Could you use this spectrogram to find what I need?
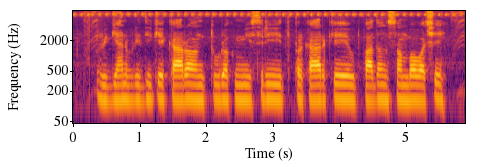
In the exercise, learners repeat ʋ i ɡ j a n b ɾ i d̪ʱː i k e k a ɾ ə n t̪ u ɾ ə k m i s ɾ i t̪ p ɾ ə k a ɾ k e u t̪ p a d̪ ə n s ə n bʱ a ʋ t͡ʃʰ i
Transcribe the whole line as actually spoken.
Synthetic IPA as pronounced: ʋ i ɡ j a n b ɾ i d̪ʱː i k e k a ɾ ə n t̪ u ɾ ə k m i s ɾ i t̪ p ɾ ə k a ɾ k e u t̪ p a d̪ ə n s ə m bʱ ə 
